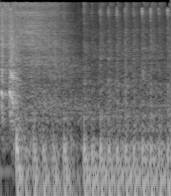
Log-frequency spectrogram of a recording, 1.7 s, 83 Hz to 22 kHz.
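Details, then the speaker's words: 1986 Honda TRX200SX quad after brake work: starter cranks, the single fires right up and settles into a steady, even low thumping idle with no misfire; healthy start. "the brakes do work though and the quad runs pretty good"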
